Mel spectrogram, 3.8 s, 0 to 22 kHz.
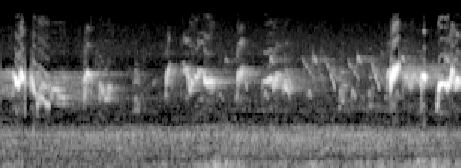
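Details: Red-whiskered bulbul singing as a lure for wild birds at a trap, 5 January 2018; short warbled and whistled phrases, each about a quarter-second, come in clusters with brief pauses, against a steady background drone.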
